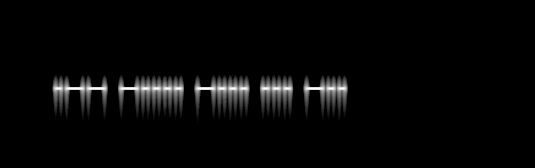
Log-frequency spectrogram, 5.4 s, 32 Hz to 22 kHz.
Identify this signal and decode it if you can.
Morse code, heard as a keyed tone, about 22 wpm, 700 Hz. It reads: W6BSD
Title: USA Call Signs - 5 Characters - Repeated 3x - 22wpm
